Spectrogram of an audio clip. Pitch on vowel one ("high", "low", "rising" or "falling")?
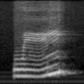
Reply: rising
